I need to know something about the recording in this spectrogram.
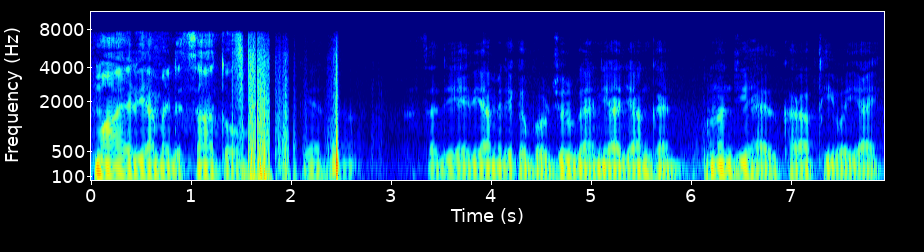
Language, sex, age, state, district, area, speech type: Sindhi, male, 30-45, Maharashtra, Thane, urban, spontaneous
